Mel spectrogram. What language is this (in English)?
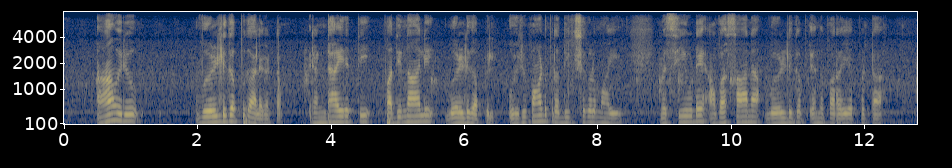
Malayalam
